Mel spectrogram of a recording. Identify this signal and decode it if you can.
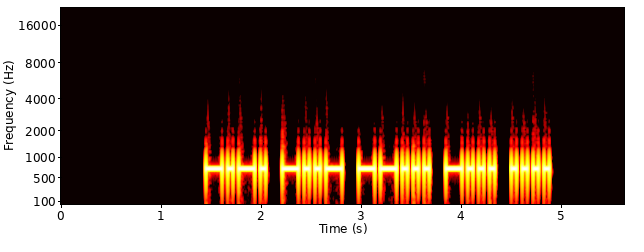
Morse code, heard as a keyed tone, about 22 wpm, 700 Hz. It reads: CX7BH
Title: DXCC-100 Call Signs - 5 Characters - Repeated 2x - 22wpm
